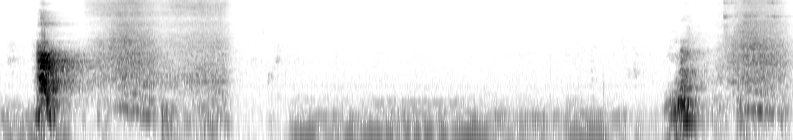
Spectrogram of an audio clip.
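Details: Indoors, a German Shepherd puppy tempting the cats gives a sharp single bark followed by a breathy hissing rush, then quiet hum, then another bark and hiss near the end.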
